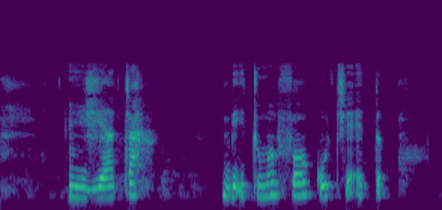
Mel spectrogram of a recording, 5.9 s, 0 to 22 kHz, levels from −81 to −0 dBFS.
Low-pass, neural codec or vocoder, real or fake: 7.2 kHz; none; real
